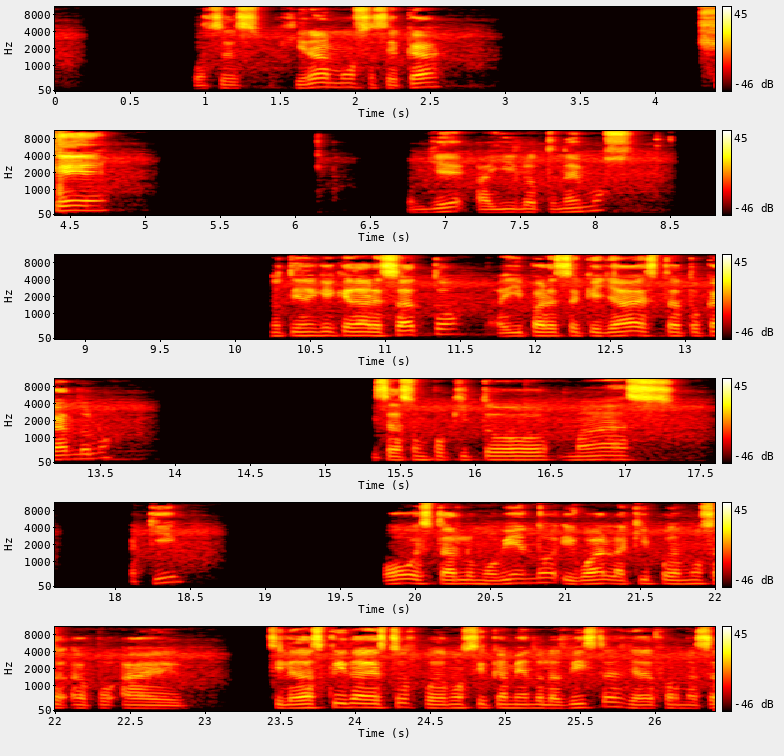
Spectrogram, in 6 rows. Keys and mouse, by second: 0.2-0.8 middle drag, 1.3-2.2 middle drag, 4.4 g, 8.8-9.9 middle drag, 10.0-10.7 middle drag, 10.8-11.2 middle drag, 11.7-12.2 middle drag, 12.5-14.2 middle drag, 14.5-16.4 middle drag, 17.4-18.1 middle drag, 18.6-19.3 middle drag, 21.0 click.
